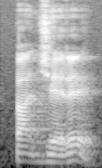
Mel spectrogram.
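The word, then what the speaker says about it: پنجره: Canadá el canal que se escribe Panjara con J, pero evidentemente se pronuncia Pangeré, Pangeré, ventana, quiere decir ventana, Pangeré, ventana al mundo persa, la poesía persa.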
